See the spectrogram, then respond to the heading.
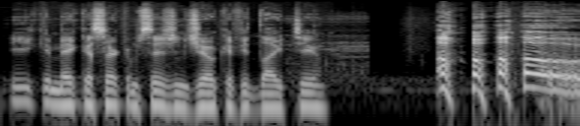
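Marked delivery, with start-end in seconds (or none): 2.9-3.9 chuckling. Acted. Joking after his own pun.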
